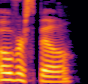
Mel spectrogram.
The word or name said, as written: overspill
